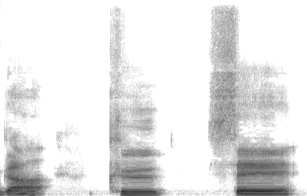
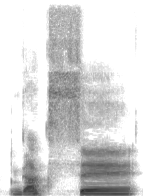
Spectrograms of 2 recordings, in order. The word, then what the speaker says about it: 学生: And you'll notice the pronunciation がくせ. You're kind of elongating the e sound at the end. 学生, okay?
